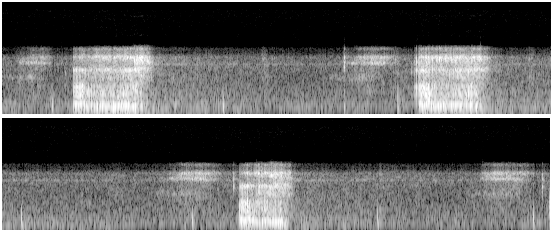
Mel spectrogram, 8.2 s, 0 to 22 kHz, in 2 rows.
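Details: Beagle named Casey asleep and not wanting to wake, snoring rhythmically with rumbling snores, each loud snore preceded by a softer breath, about 22 breaths a minute; ordinary dog snoring.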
